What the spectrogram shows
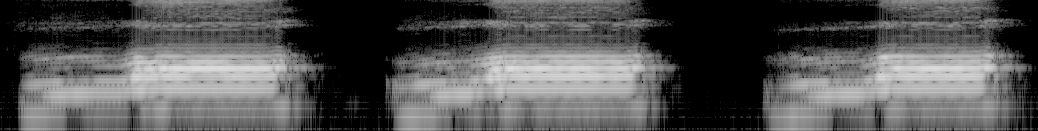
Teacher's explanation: اس کو پڑھتے ہوئے کیا کریں گے، ہونٹ جو ہے ہماری یہ ہونٹوں کی حرکت بالکل نہیں ہوگی. جیسے را، اس کی زبان جو ہے وہ اوپر تالو کے اوپر لگے گی اور جو ہے اس کو موٹا پڑھیں گے.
